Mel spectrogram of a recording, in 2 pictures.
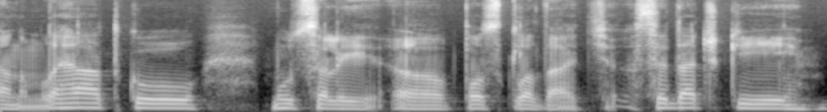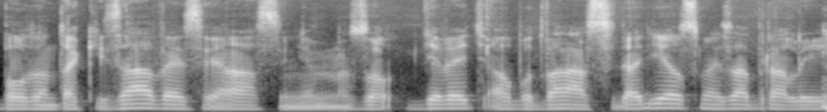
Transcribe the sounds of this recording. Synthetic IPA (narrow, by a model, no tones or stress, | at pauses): anɔ̰mlʔɛ̰ɦaːt̪kumusɛlipɔsklad̪a̰csɛd̪at͡ʃkibɔlt̪amt̪akḭːzaːʋɛzja̰siɲɛ̰ʋɛ̰mzɔ̰ɟɛʋɛɟa̰lɛbɔd̪ʋanaːscsɛd̪aɟɪɛlzmɛzabɾali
